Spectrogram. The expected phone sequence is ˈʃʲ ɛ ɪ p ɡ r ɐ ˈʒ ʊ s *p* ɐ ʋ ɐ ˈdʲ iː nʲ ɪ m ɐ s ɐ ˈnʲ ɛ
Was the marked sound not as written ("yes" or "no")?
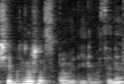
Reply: no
